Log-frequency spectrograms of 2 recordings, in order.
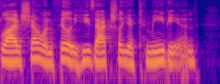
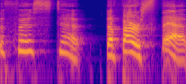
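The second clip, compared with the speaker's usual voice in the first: high, loud bad British accent that sounds Southern; 10 semitones higher, 8 dB louder than usual. Asked to say the phrase again in a british accent, failed british accent, sounds southern. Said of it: "Nope, nope. That's Southern".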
